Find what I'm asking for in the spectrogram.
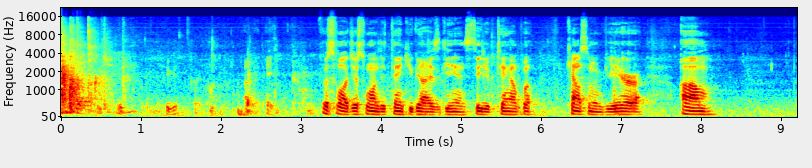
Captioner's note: applause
